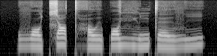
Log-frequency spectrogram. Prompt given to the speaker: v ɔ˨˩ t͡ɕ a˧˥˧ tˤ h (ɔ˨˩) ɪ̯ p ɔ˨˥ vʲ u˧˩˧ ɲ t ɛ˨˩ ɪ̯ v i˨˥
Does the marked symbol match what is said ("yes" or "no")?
no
